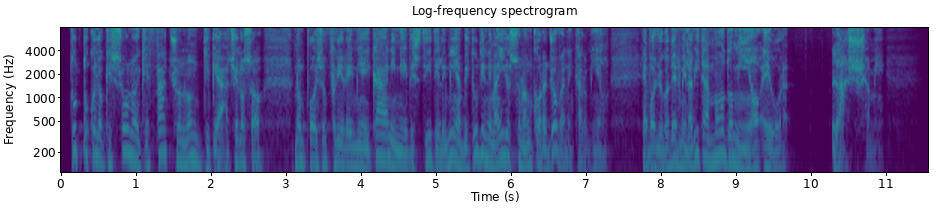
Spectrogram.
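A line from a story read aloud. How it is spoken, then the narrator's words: Exclaimed. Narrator (Italian): Ella esclamò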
